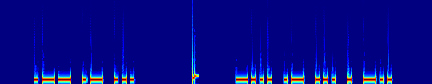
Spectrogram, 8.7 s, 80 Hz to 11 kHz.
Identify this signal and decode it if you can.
Morse code, heard as a keyed tone, about 15 wpm, 700 Hz. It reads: WAS BASED
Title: Sets of 2 Words - New Word Drill - 15wpm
